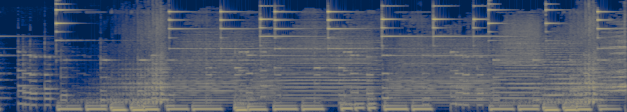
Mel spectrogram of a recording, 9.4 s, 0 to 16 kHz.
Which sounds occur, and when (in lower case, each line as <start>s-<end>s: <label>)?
0.0s-9.4s: music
